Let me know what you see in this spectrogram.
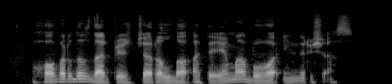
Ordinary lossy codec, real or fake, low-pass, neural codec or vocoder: MP3, 96 kbps; real; 10.8 kHz; none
